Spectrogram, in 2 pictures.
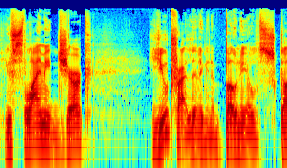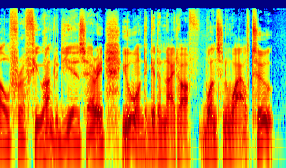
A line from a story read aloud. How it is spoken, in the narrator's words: I yelled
